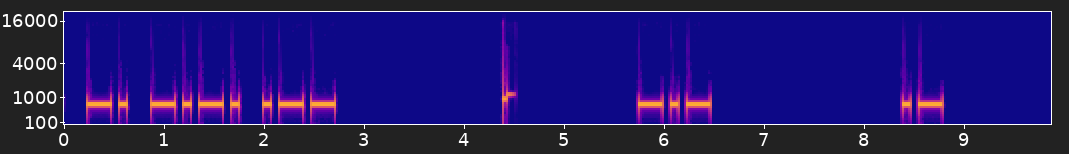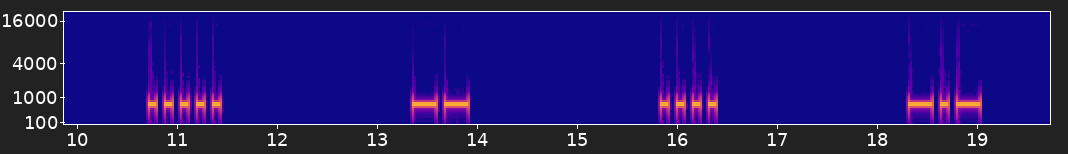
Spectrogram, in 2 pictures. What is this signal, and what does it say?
Morse code, heard as a keyed tone, about 15 wpm, spaced as for 5 wpm, 700 Hz. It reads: NCW KA5MHK
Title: USA Call Signs - 6 Characters - 8x Character Spacing - 15wpm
